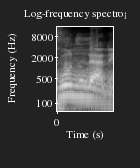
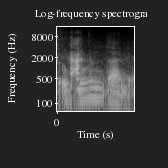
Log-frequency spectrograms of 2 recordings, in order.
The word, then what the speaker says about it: Ugundane: You have to do the emphasis. Ugundane. Yes, Ugundane. All right.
